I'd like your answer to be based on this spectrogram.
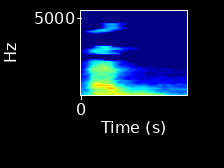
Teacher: التاء تتميز انه بيخرج عليها هواء، أت أت، لما يخرج الهواء يخرج التاء. لو عطل الهواء على التاء ما خرجش هواء مع التاء، تنقلب إلى دال · Term: الجهر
